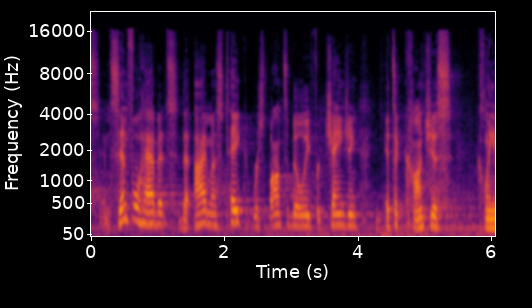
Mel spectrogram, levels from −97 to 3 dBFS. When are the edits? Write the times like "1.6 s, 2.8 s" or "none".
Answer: 4.3 s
